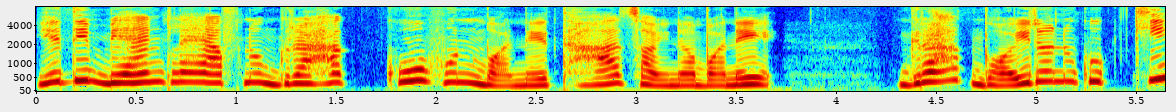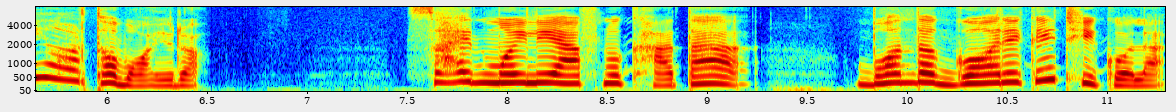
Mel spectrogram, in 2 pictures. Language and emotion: Nepali, sad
